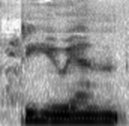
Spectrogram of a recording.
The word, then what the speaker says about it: Dunivent: is not spelled like it is. And then Dunivent, Dunivent.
